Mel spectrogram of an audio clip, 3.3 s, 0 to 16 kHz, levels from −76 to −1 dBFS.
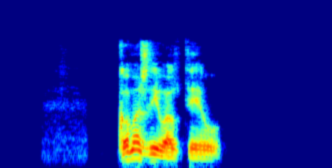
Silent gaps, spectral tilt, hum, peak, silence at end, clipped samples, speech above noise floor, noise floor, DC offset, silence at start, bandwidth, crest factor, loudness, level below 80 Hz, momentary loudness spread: none; -5 dB/octave; none; -2 dBFS; 1.15 s; under 0.1%; over 75 dB; under -90 dBFS; under 0.1%; 1.2 s; 7.4 kHz; 18 dB; -16 LUFS; -62 dBFS; 13 LU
